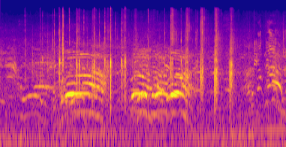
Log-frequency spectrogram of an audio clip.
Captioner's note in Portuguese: gritos de gol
